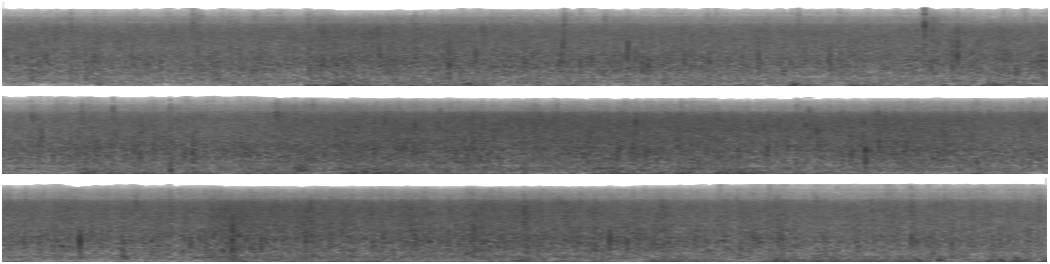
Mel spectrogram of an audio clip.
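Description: Heavy rain of big fat drops falling on open water and on a small boat, a steady hiss with scattered drop ticks and a low rumble underneath.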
